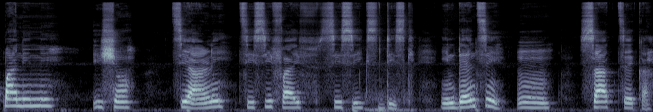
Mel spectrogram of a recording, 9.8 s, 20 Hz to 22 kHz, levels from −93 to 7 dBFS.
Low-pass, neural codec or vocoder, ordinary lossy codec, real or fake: none; vocoder, 48 kHz, 128 mel bands, Vocos; none; fake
